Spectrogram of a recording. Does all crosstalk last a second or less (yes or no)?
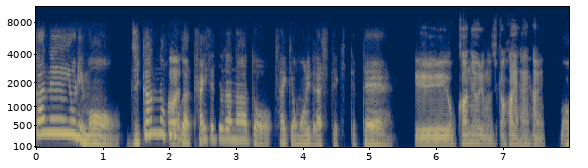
yes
